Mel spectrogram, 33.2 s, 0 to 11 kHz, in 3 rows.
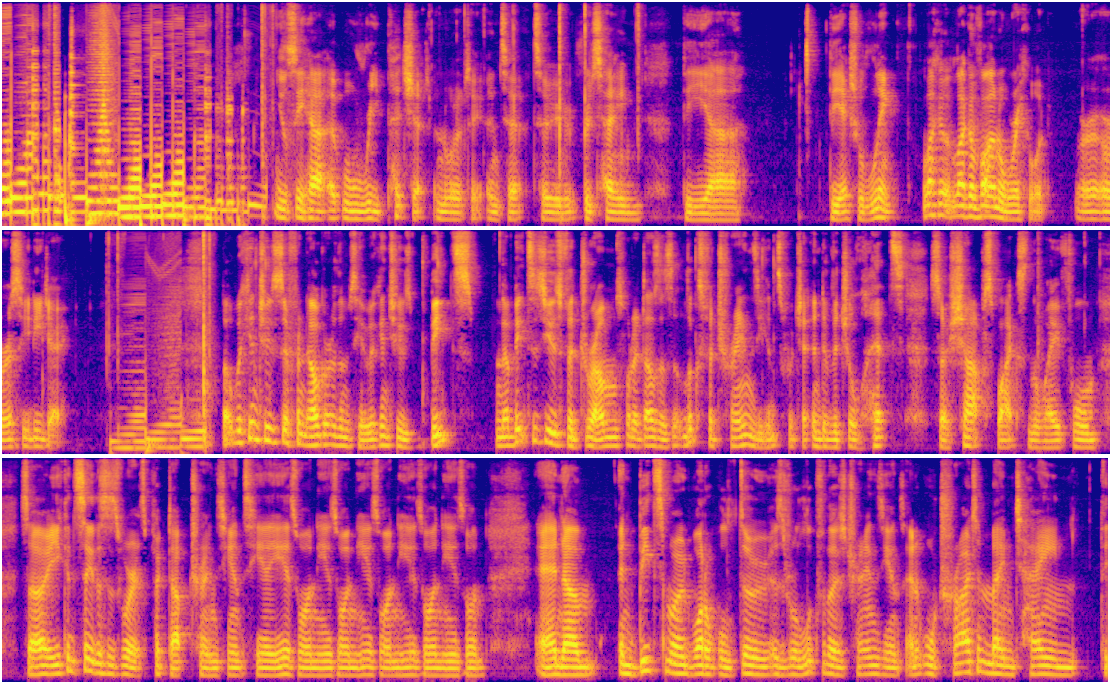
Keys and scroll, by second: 2.6 space, 4.7 z, 5.8 super+z.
